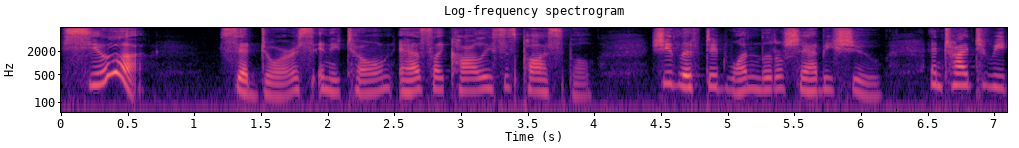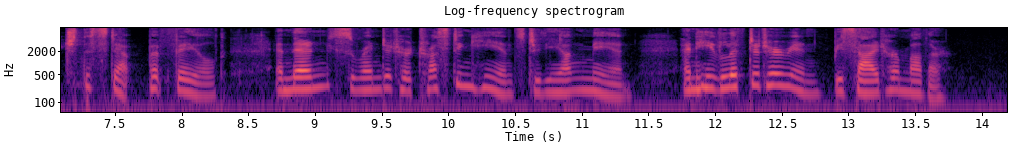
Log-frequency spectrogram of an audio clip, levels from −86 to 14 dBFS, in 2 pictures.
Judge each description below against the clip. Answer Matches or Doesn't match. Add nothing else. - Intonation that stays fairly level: Doesn't match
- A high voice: Matches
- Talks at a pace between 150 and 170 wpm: Doesn't match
